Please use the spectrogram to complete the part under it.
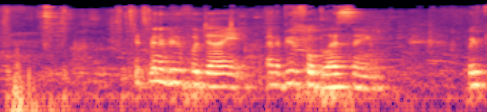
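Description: A middle-aged woman talks into a microphone.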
